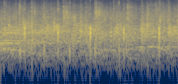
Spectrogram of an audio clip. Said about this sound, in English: Can somebody give our pastor a round of applause?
